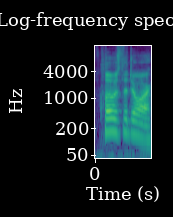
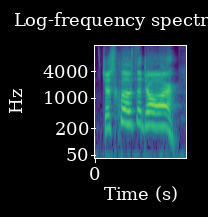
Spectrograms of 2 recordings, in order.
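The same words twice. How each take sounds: First: Firm raised command; firm order, stress on Close; demanding. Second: Very loud high cry, Close punched; loud impassioned demand, "close" hit hard; passionate shout. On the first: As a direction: demand it, louder and higher. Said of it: "he demanded". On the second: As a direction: yell it, full of passion. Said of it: "his voice was so full of passion". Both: Acted.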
